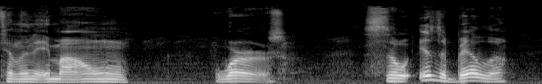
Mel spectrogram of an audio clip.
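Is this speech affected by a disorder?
Yes: cerebral palsy; able to walk, able to talk.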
